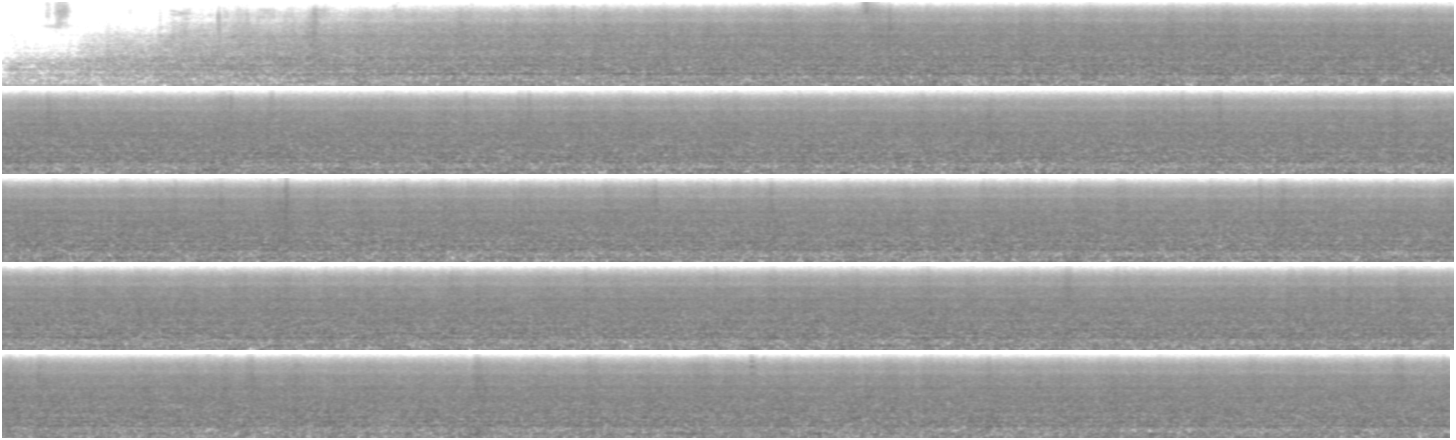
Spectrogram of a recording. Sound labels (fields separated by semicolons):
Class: smoke extractor; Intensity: low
